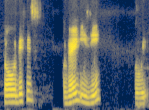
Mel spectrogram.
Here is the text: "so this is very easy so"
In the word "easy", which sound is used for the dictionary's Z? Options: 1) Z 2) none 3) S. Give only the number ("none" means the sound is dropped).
1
